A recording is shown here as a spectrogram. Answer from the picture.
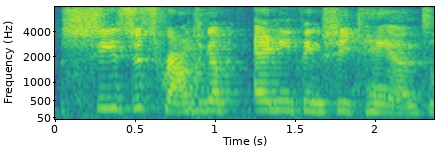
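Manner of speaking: usual speaking voice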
